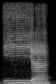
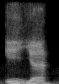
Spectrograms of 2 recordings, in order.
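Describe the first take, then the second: First: The vowel is drawn out without pressing. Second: The y sound is pressed and doubled. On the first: The speaker calls it wrong. "Bukan bagi panjang. Tapi tak tekan" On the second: The speaker calls it right. "Kita tekan"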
